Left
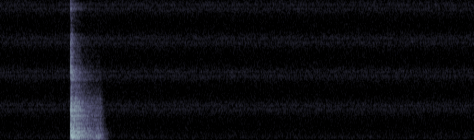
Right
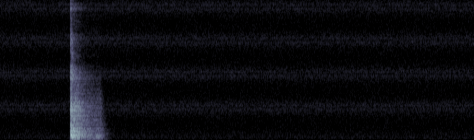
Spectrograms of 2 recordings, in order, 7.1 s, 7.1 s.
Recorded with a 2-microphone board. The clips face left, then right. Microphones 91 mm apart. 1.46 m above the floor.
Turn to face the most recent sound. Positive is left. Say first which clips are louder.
# even
turn(degrees=10)  # may be behind; listen again after turning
